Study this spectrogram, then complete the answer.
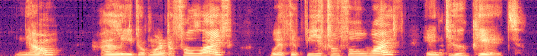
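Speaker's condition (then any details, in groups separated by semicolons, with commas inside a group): Traumatic brain injury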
